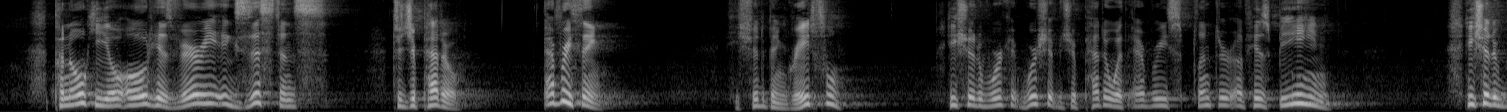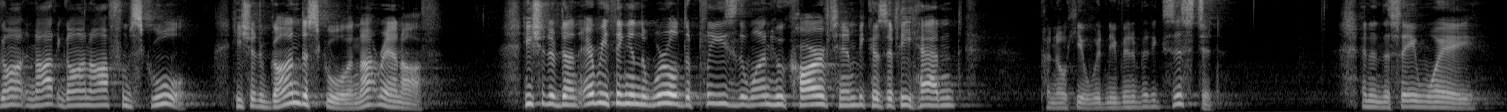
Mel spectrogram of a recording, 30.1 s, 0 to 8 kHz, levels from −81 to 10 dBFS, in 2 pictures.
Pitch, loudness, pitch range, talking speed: 200 Hz, -23 LUFS, 175-225 Hz, 145 wpm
